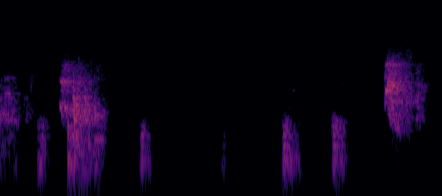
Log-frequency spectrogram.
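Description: Whiteboard marker squeaking against the board in a series of short, irregular writing strokes, loudest about a second in and again near the end.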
